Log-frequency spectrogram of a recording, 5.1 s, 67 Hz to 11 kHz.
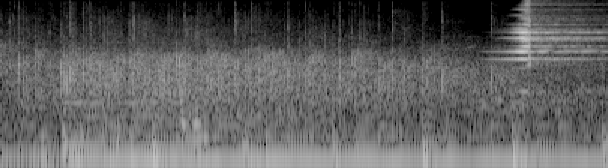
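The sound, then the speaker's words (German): Sustained applause from a live audience for a panel of fire service officials at the Rettermesse 2025 in the exhibition hall in Wels, a dense steady patter of many hands clapping for several seconds, with a brief bright ringing tone near the end. “Großen Applaus für unser Podium.”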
